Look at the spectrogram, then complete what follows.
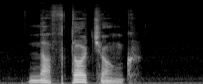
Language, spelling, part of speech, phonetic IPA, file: Polish, naftociąg, noun, [naˈftɔt͡ɕɔ̃ŋk], Pl-naftociąg.ogg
